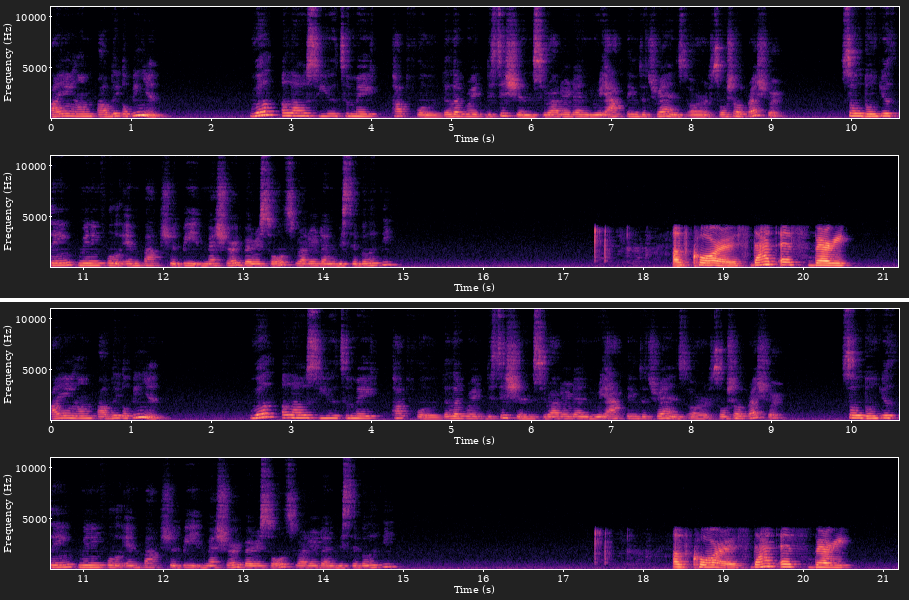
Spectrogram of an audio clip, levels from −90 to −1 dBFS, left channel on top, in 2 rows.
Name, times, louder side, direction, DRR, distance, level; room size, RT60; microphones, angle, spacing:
voice 1, 0.0-1.4 2.5-9.1 9.9-14.8, left 2 dB, 50° left, 3.0 m, -30 dB
voice 2, 18.4-20.5, left 3 dB, 80° left, 1.0 m, -22 dB
13.0 x 4.6 x 2.9 m
head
